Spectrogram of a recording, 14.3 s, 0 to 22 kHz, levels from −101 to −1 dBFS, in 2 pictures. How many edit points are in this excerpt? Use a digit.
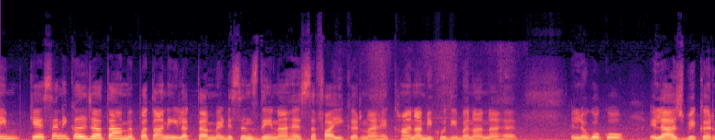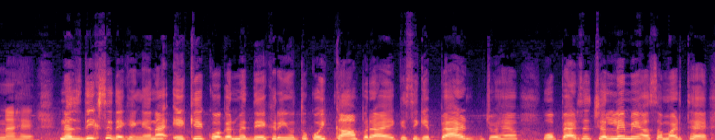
1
